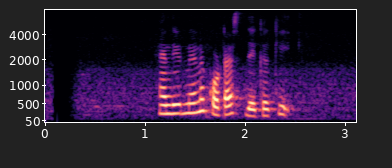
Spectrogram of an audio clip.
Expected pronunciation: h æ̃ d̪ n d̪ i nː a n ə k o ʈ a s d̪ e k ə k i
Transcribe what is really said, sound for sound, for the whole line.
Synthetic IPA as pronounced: h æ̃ n d̪ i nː e n ə k o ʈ a s d̪ e k ə k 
